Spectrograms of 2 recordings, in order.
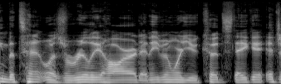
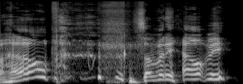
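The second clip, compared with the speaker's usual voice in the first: mock-panicked high cry, laughing through it; retold panicked cry for help; 14 semitones higher than usual. Camper under a fallen tent calls for help, mock panic. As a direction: play up a squealed plea for rescue. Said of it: "So I start freaking out".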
